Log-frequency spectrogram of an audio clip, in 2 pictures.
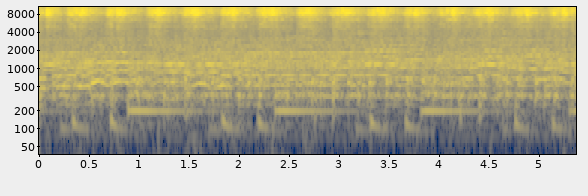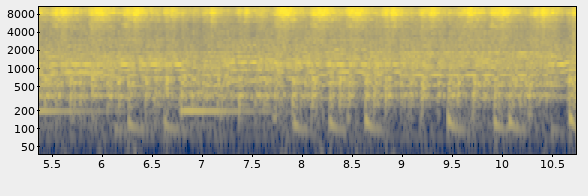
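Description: Sokhi Nach folk dance music: drums with pitch-bending strokes, a fast, steady jingling percussion beat, and a wavering melody line above, all keeping a repeating rhythm.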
